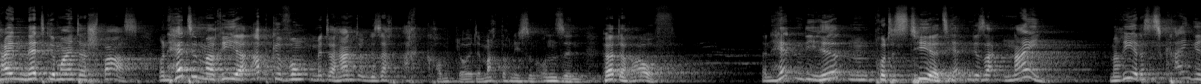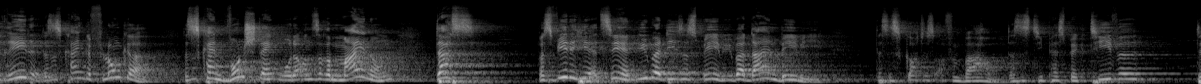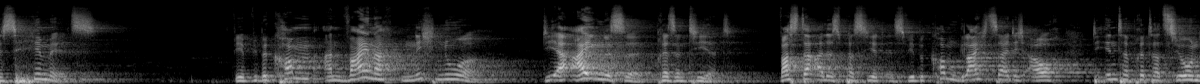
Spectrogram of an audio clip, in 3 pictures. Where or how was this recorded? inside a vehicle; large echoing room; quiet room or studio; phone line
large echoing room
